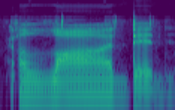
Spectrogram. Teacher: the T here, allotted, changes to a D.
